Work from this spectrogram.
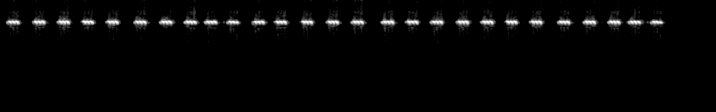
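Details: Shrill, regular cricket chirps, roughly four each second, run for six and a half seconds and then stop, in an otherwise quiet recording.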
